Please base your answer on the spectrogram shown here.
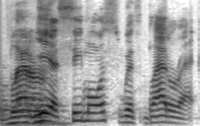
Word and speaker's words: bladderwrack: Yeah, sea moss with bladderwrack. It's okay. BLANDDR I'm about to spell it wrong. Bladder rack though. It's like bladder and rack.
